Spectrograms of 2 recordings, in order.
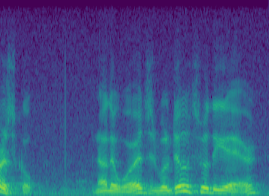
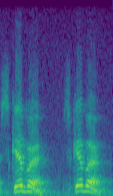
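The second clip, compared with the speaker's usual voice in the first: higher call across the deck; 7 semitones higher than usual. Acted. Tex summoning the skipper forward, calling out.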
